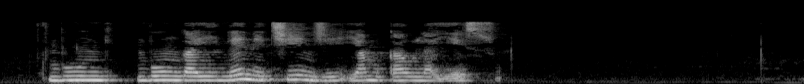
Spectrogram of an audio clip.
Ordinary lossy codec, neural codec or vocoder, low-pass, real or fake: AAC, 32 kbps; none; 7.2 kHz; real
